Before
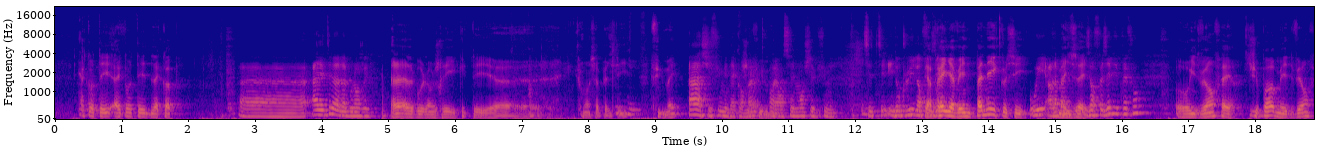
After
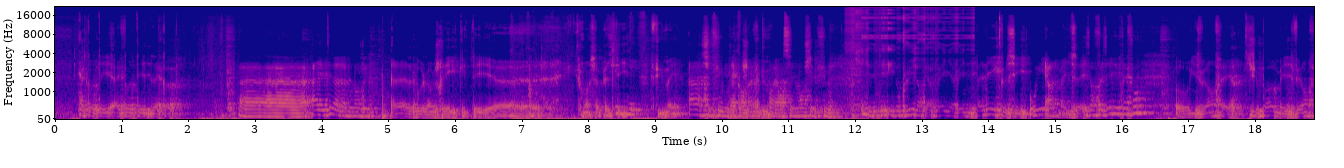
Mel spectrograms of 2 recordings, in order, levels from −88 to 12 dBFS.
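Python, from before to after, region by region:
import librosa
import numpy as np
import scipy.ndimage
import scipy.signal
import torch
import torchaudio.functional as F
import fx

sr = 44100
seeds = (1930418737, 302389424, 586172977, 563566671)

y = fx.chain(x, sr, fx.resample_bad(factor=6, down='filtered', up='hold'),
    fx.high_shelf(hz=4700.0, db=12.0), at=(11.85, 13.8))
y = fx.high_shelf(y, sr, hz=7000.0, db=5.5)
y = fx.hum_notches(y, sr, base_hz=60, count=6)
y = fx.over_compress(y, sr, threshold_db=-40.0, ratio=-1.0)
y = y * 10.0 ** (2.5 / 20.0)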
